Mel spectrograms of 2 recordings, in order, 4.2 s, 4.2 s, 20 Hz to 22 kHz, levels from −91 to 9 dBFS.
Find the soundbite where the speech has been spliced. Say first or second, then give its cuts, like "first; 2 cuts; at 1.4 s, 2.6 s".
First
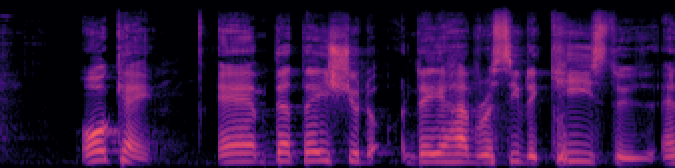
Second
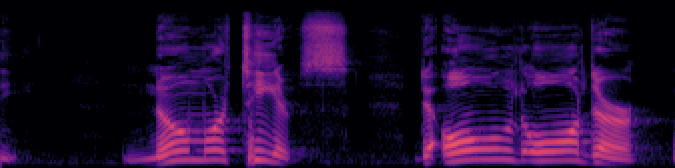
first; 1 cut; at 1.6 s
